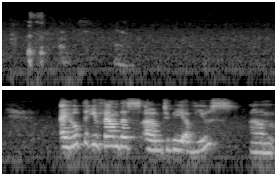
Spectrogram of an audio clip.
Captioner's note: laughter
